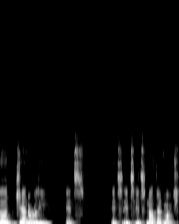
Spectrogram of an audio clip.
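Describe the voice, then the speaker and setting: A moderate pace with a Dutch accent. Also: man. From Netherlands. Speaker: webinar host. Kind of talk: webinar presentation. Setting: online webinar. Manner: halting, many fillers and repetitions.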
